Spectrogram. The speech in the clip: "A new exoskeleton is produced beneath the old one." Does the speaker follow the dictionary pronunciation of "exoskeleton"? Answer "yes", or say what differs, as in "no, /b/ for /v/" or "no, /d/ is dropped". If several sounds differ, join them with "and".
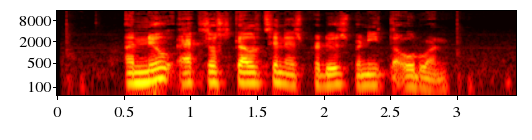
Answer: yes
